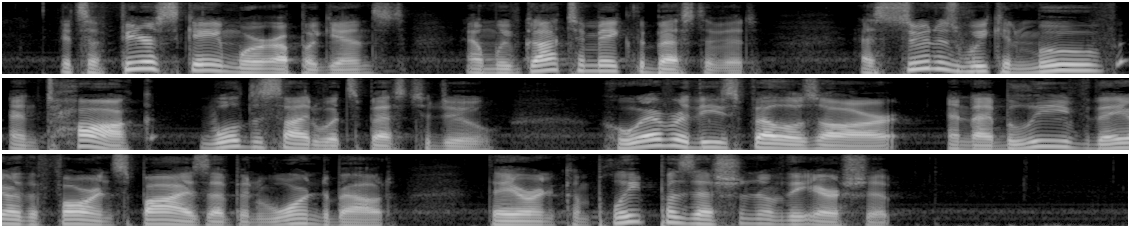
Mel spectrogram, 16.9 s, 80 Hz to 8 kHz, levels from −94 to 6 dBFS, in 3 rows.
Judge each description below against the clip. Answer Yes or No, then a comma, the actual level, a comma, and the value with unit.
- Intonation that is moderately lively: No, wide, 7.5 semitones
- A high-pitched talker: No, low, 130 Hz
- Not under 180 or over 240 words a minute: Yes, average, 190 wpm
